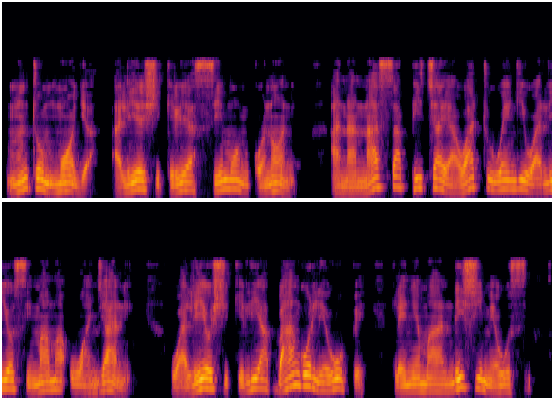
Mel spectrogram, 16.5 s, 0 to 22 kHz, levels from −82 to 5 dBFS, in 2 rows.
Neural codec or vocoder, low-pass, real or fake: codec, 16 kHz, 4.8 kbps, FACodec; 7.2 kHz; fake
